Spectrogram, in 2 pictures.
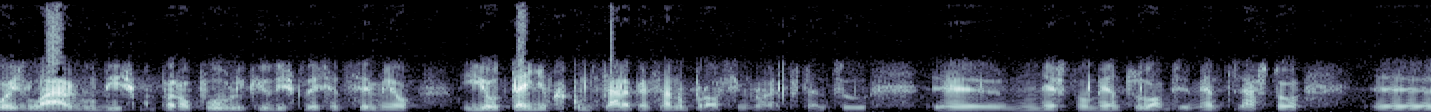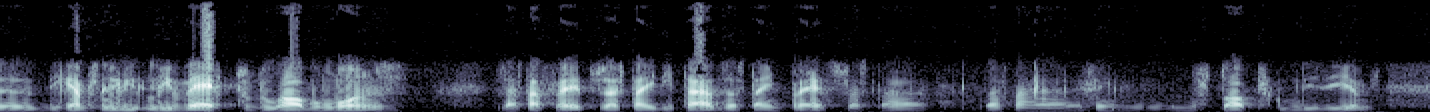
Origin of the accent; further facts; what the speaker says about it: Viseu, Portugal; aliás, onde eu sou oriundo, porque eu sou oriundo da Beira Alta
